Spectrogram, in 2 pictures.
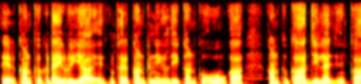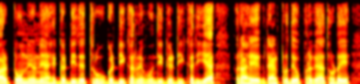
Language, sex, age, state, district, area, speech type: Dogri, male, 18-30, Jammu and Kashmir, Samba, rural, spontaneous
